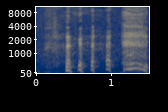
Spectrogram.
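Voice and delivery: high laugh of triumph; short, high-pitched gloating laugh; triumphant laugh. A narrator's reading. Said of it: "with a laugh of triumph".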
